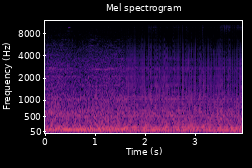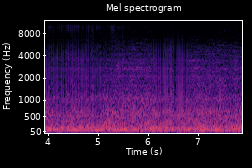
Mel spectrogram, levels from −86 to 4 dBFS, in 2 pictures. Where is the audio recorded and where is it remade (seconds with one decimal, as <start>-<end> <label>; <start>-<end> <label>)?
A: 0.0-1.6 recorded; 1.6-5.1 remade; 5.1-6.1 recorded; 6.1-6.8 remade; 6.8-7.9 recorded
